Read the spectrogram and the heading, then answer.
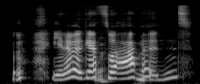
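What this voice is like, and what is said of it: Put-on East End London accent. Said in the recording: “East End accent. I think it's pretty good, actually.”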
